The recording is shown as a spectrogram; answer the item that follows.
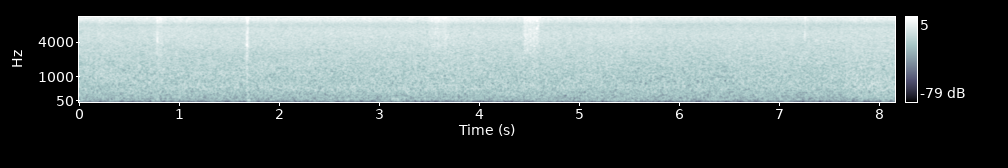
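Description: Steady, even rushing background noise with a few faint clicks, and no voice.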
